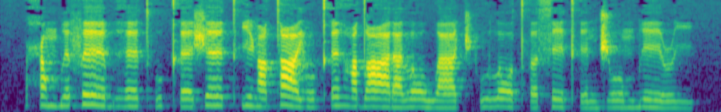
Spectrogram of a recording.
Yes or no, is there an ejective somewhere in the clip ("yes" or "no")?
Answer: yes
